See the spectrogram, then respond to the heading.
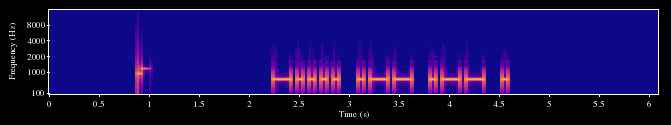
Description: Morse code, heard as a keyed tone, about 20 wpm, 700 Hz. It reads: 6WWE
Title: Four Challenging Letter-Number Combinations 20wpm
